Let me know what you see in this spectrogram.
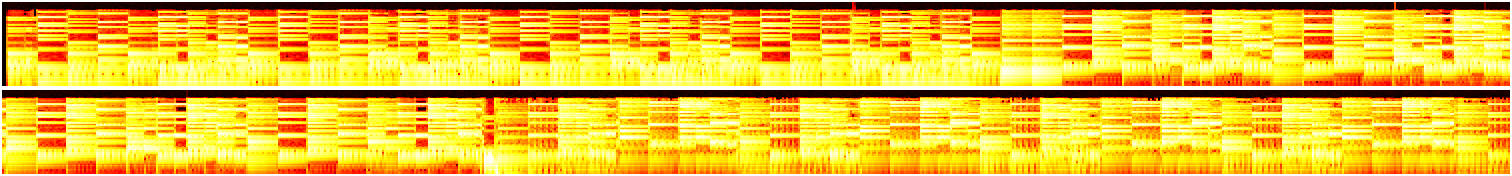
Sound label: wave seq, evolver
